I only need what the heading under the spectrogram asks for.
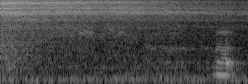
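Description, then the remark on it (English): A water snake hisses: a steady, airy hiss, continuous, fading slightly over about a second, with a brief faint vocal-like sound near the end. “Uh-oh. A water snake.”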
